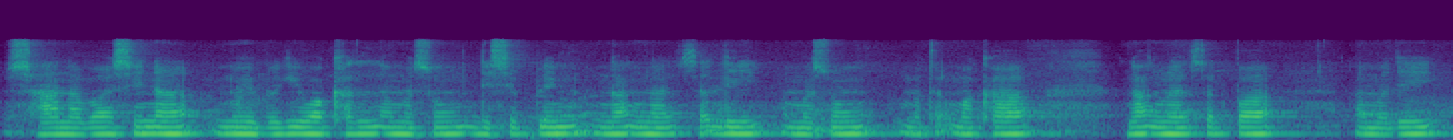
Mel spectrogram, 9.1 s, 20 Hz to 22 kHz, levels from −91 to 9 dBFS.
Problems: constant background noise, background conversations at intervals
